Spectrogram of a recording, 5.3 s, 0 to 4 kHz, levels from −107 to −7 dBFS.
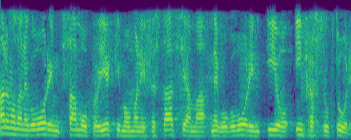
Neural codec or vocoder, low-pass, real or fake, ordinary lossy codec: none; 3.6 kHz; real; AAC, 16 kbps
